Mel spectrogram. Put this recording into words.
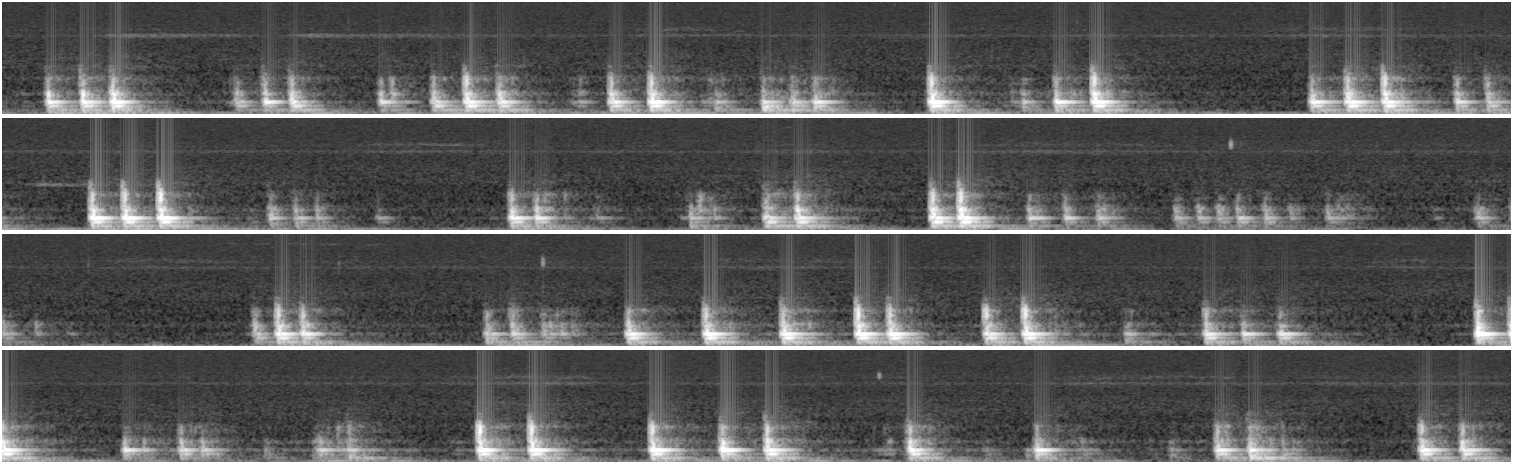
woodpecker morning on the top of pine-tree. recorded with contact microphone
